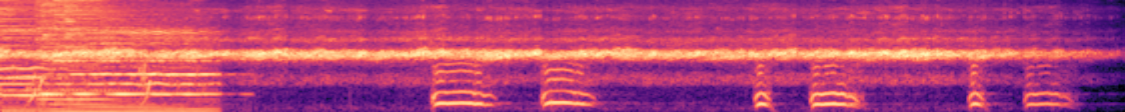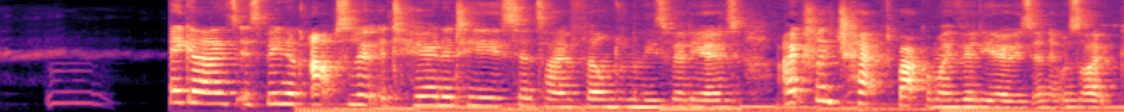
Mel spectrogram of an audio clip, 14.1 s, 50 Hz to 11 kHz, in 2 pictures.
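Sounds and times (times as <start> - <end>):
music track: 0.0 - 1.4, 8.7 - 14.0
owl hooting: 1.4 - 7.8.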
